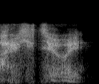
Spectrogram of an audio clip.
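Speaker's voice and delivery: hushed, whispering small reptile creature voice. Game master voicing a small reptilian creature grabbing a player's hand, whispering reptilian creature. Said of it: "and you hear it whisper".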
